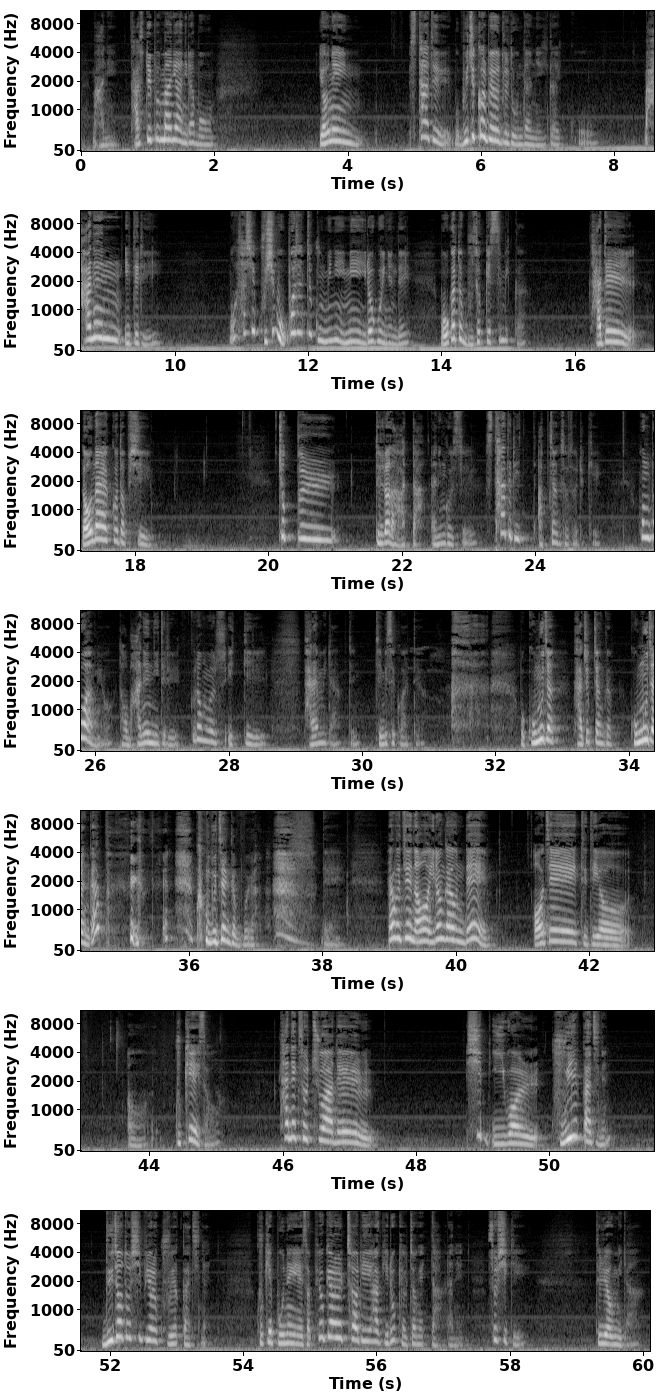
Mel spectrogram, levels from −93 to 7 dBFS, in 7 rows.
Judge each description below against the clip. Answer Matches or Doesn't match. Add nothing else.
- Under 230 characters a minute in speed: Matches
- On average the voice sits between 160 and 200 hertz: Matches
